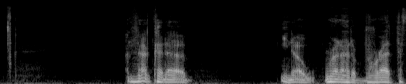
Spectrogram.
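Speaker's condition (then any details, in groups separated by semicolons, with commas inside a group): Spasmodic dysphonia; abductor form laryngeal dystonia, brainstem interference causing laryngeal muscle spasms, onset past few years, worsened by stress; labored delivery, words slurring, lost range and inflection, runs out of breath, sounds near last breath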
